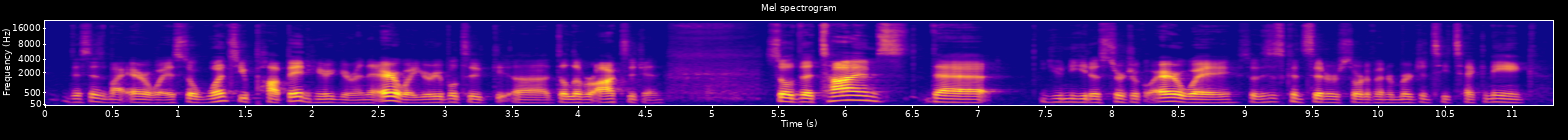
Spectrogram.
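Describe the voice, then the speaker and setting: Talking at a fairly quick pace, a man with a Spanish accent shows ordinary pitch variation. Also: medium pitch for a man. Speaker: physician. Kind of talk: tutorial. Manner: casual, many fillers.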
